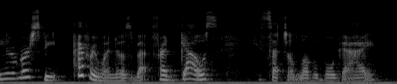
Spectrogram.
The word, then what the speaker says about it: Gauss: kobak was taking such a personal interest in him my name is Fred Gauss a Gauss it rhymes with house call back dashed into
